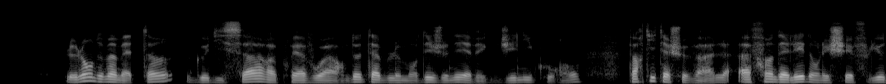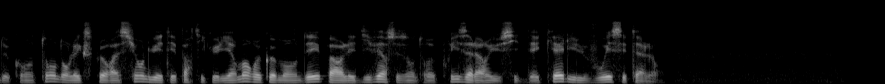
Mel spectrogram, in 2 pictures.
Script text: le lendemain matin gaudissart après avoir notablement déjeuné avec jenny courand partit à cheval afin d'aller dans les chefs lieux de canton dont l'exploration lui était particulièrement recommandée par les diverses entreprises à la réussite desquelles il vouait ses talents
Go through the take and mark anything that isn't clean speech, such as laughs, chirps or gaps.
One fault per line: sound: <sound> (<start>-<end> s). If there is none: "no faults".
no faults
